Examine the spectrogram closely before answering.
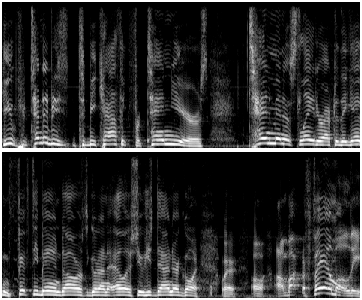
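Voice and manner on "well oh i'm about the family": put-on Cajun accent. Mocking a coach faking a local accent: imitating Brian Kelly's Cajun accent. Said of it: "with the Cajun accent".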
